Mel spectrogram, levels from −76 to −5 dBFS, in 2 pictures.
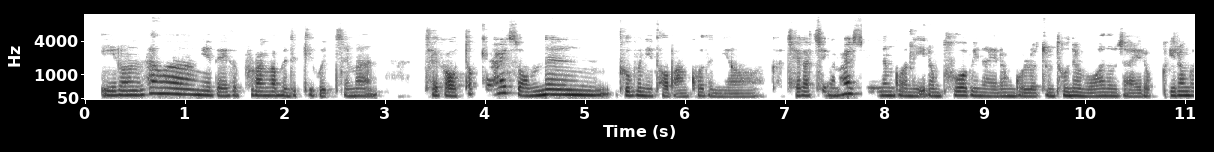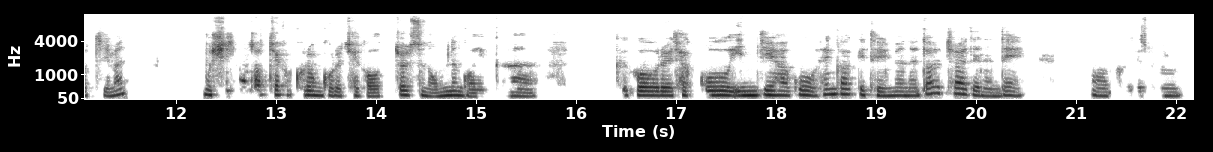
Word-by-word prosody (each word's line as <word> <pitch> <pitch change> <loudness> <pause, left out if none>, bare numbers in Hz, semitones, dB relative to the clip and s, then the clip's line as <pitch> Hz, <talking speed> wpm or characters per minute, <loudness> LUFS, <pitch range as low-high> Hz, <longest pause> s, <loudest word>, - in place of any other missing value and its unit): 이런 180 0 +1
상황에 215 -6 +2
대해서 160 +1 -2
불안감을 160 -3 0
느끼고 165 -1 -5
있지만 150 +6 -5 0.5
제가 - - 0
어떻게 - - -2
할 255 +5 +2
수 215 -11 -1
없는 190 +3 +3
부분이 160 -3 -1
더 140 - -2
많거든요. 125 0 -7
그 - - -13
제가 155 +1 -1
지금 160 0 -3
할 230 +1 +5
수 235 - -4
있는 160 0 -1
거는 150 -4 -2
이런 145 -1 -2
부업이나 160 -3 -1
이런 140 +1 -3
걸로 135 -3 -3
좀 145 - -3
돈을 155 0 0
모아 140 +1 -3
놓자 140 -3 -3
이렇 130 - -4 0.2
이런 165 +1 +2
거지만 160 +5 -3 0.8
뭐 200 -4 +2
시간 360 - +4 0.2
자체가 190 -1 -2
그런 175 -2 +2
거를 155 -2 -1
제가 155 -3 -1
어쩔 140 +6 0
수는 165 -6 -1
없는 165 +5 +3
거니까 130 -3 -5 1.1
그거를 165 -1 +3
자꾸 175 +1 +3
인지하고 170 0 +4
생각이 215 -2 +1
들면은 160 0 0
떨쳐야 235 0 +1
되는데 160 -2 -2 0.7
어 155 -5 -2
그게 280 - -16 0.3
좀 150 0 -4
165 Hz, 315 characters per minute, -23 LUFS, 150-185 Hz, 1.1 s, 할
